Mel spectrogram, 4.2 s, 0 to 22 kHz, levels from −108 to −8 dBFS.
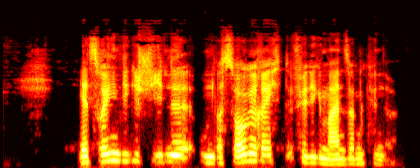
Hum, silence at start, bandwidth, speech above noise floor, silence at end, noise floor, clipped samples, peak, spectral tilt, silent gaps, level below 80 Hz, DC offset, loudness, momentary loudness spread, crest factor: none; 0.35 s; 9.4 kHz; 28 dB; 0.35 s; -47 dBFS; under 0.1%; -2 dBFS; -4.5 dB/octave; none; -64 dBFS; under 0.1%; -19 LUFS; 11 LU; 18 dB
